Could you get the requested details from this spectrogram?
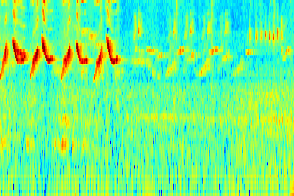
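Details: Caged Chinese hwamei, described as an even, strong singer, opens with loud upward-sweeping whistles repeated roughly every half second, then continues with softer, quicker notes under a background hum.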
